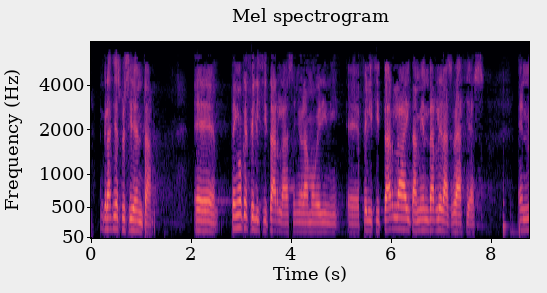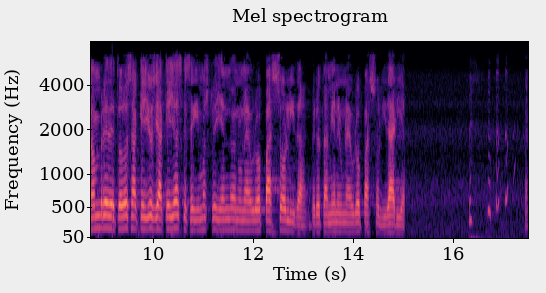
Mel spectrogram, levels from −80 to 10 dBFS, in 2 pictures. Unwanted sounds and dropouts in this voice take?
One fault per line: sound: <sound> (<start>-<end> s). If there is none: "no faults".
sound: laugh (16.3-17.3 s)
